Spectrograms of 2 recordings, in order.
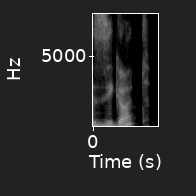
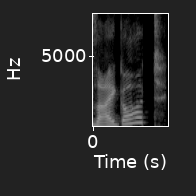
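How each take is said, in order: First: The name is pronounced the French way. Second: The name is pronounced the English way. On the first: "In French, we say Zigotte" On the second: "but it is Zygote Quarterly"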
